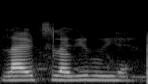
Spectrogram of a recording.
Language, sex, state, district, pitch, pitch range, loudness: Hindi, female, Bihar, Araria, 195 Hz, 190-200 Hz, -26 LUFS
